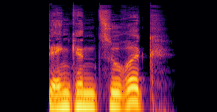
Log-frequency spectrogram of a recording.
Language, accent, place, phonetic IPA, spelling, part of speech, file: German, Germany, Berlin, [ˌdɛŋkn̩ t͡suˈʁʏk], denken zurück, verb, De-denken zurück.ogg
- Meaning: inflection of zurückdenken: 1. first/third-person plural present 2. first/third-person plural subjunctive I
